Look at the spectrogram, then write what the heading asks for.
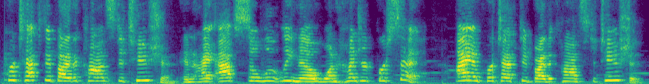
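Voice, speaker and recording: A woman's voice: extremely high pitch, fast, sharp tone, soft background music. A woman talking in an informal livestream monologue, defiant, emphatic and combative. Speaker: livestreamer covering a case.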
